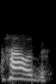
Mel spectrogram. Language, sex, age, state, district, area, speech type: Kannada, female, 30-45, Karnataka, Koppal, rural, conversation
